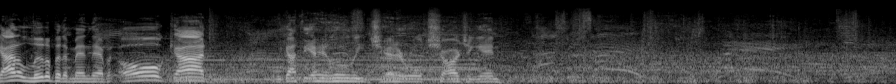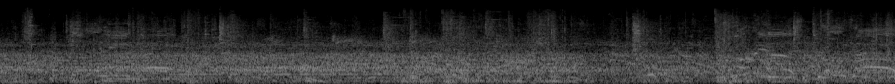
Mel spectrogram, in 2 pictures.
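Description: A crowd of soldiers shouts and clamours in battle.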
